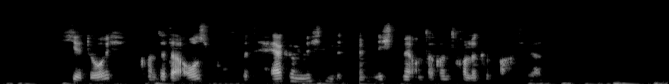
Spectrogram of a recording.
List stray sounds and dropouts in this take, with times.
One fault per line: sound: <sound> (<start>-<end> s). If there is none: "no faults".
sound: dropout (3.5-3.6 s)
